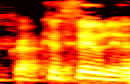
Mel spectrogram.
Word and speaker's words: Cthulhu: Cthulhu, yeah. – That's how you pronounce it. – Cthulhu.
